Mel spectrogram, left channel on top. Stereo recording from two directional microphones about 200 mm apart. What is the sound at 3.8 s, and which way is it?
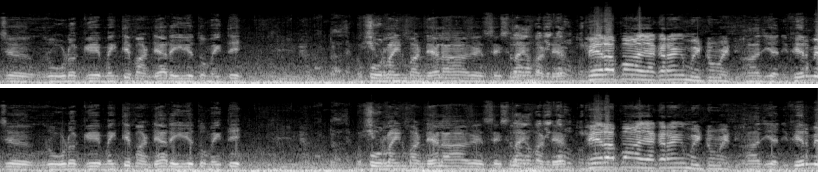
Speech, 30° right (ahead or behind).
